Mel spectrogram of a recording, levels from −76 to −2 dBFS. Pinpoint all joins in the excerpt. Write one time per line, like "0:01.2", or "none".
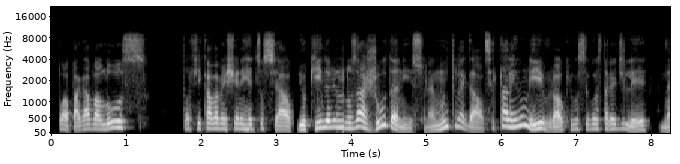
0:03.2
0:05.8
